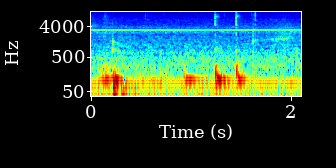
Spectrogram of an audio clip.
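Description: A few faint, short computer mouse clicks, over a faint steady high-pitched whine.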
